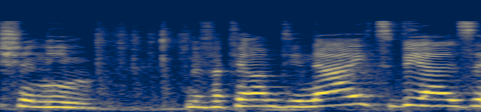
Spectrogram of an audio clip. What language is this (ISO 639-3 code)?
heb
